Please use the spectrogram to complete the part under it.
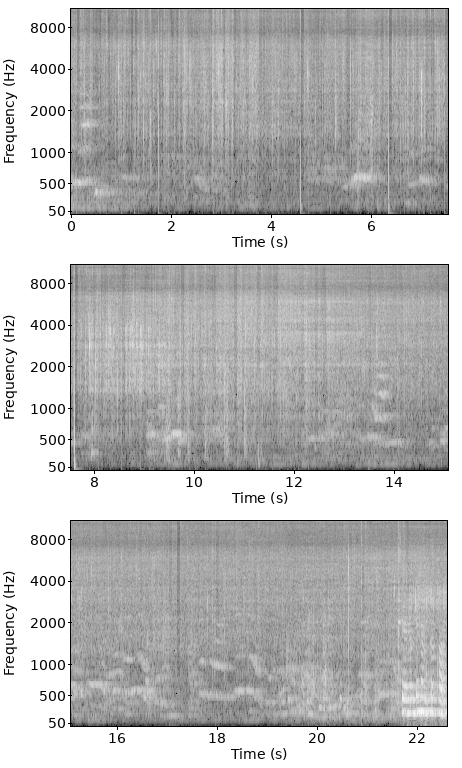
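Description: Chopped shallots sautéing in a pan for a Kerala tomato curry, a steady close sizzle with soft stirring scrapes running throughout, no voices.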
